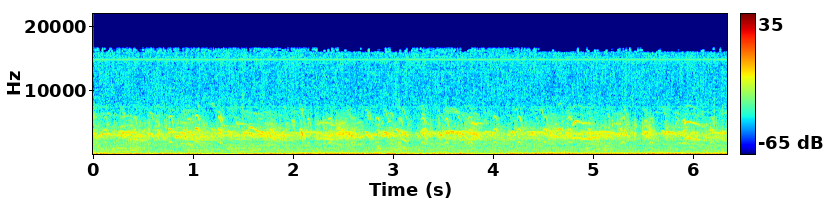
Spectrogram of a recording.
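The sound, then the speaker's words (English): A dense, continuous chorus of harsh calls from a colony of common and Arctic terns nesting on a harbour island off Tiree. The calling is loud and steady throughout, layered over a low rumble. “Tiree, and these are common and Arctic terns, and they're nesting on an island in the harbour just opposite where we are staying.”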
